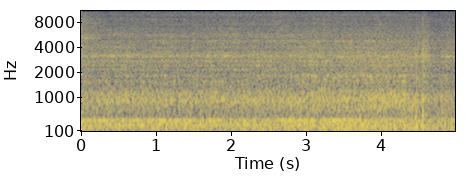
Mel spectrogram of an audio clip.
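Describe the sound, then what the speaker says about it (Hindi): The Islampur–New Delhi Magadh Express passes close by, a loud steady rumble of wheels on rails with a rhythmic clatter and a brief metallic squeal near the end. "और ये जा रही है सामने से इस्लामपुर नई दिल्ली मगध एक्सप्रेस"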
